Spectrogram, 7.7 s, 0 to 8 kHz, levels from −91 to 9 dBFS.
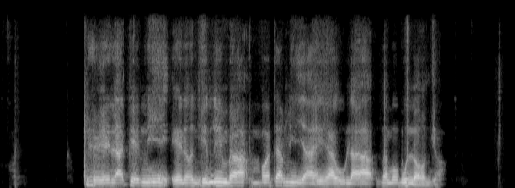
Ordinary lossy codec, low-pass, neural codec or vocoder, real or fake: AAC, 48 kbps; 7.2 kHz; codec, 16 kHz in and 24 kHz out, 0.6 kbps, FireRedTTS-2 codec; fake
